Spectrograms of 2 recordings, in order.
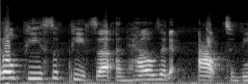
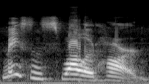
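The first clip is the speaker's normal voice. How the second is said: plain reading voice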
